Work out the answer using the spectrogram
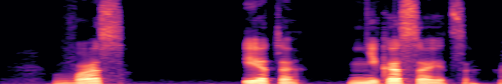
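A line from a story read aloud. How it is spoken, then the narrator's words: Clipped, measured. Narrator (Russian): отчеканил первый адвокат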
